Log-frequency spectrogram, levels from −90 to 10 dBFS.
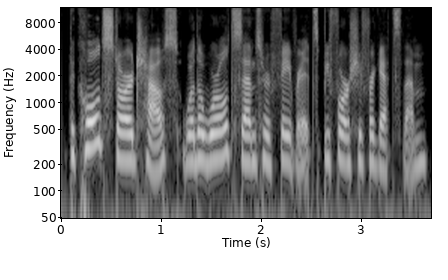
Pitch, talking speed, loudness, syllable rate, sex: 215 Hz, 225 wpm, -18 LUFS, 6.9 syllables/s, female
